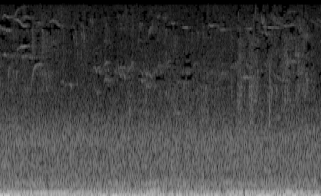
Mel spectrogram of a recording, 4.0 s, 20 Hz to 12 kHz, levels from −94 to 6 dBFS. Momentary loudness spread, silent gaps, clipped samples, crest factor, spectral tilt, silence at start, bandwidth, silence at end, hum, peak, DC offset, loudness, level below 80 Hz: 4 LU; none; under 0.1%; 12 dB; -6.5 dB/octave; 0 s; 10 kHz; 0 s; none; -12 dBFS; under 0.1%; -34 LUFS; -32 dBFS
